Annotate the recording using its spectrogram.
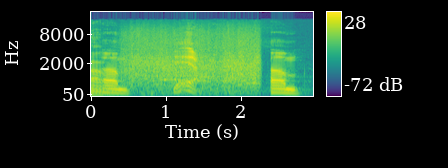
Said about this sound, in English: Everybody stop clapping. Yeah, everybody stop clapping. We have a very quick audience.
